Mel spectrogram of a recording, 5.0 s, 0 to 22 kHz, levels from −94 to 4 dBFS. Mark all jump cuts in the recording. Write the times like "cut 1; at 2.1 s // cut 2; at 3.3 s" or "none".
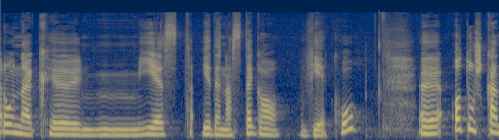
cut 1; at 1.9 s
